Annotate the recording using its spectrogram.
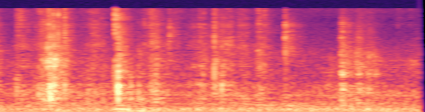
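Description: Faint crinkling and a few light clicks as the plastic packaging of a lip gloss is opened.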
